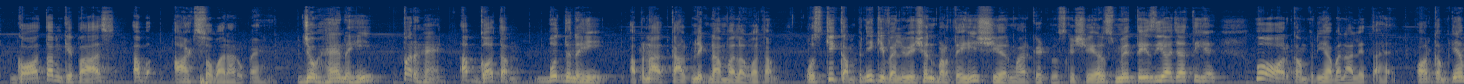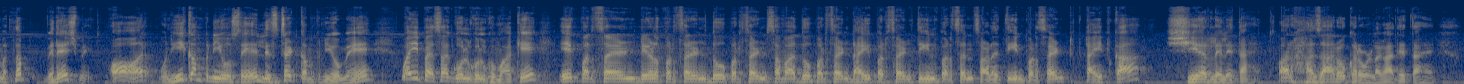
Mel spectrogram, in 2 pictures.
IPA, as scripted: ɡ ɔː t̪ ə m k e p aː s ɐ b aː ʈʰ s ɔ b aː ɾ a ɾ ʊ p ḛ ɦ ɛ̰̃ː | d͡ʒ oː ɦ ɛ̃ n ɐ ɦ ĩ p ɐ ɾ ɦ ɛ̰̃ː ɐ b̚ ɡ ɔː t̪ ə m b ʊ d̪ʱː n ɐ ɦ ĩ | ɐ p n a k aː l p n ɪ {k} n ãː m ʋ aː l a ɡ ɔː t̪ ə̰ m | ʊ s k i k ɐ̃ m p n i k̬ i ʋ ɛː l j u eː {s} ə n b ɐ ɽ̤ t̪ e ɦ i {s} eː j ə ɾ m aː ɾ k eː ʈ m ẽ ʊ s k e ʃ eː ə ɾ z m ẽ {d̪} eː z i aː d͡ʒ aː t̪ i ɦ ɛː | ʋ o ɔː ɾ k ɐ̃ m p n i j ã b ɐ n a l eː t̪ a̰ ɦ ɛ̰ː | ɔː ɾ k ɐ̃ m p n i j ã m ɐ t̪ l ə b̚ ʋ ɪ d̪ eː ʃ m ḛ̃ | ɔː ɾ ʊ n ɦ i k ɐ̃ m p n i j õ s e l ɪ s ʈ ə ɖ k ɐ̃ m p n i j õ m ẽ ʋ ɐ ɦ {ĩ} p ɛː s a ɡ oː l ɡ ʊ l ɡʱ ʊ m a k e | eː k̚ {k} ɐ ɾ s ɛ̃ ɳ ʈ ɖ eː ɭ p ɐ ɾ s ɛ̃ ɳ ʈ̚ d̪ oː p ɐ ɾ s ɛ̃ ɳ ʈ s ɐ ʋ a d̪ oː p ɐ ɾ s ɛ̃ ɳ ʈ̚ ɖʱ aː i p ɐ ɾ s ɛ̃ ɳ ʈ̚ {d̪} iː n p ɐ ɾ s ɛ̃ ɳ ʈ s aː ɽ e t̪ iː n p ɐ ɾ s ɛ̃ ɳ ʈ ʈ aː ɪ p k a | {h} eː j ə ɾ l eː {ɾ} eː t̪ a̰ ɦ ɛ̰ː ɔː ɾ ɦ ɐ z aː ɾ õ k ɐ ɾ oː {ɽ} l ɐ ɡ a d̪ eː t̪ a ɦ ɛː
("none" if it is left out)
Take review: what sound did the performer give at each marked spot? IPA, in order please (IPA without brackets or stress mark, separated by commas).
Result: k, ʃ, ʃ, t̪, i, p, t̪, ʃ, l, ɽ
